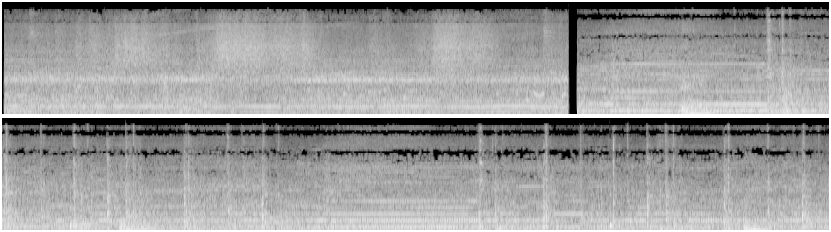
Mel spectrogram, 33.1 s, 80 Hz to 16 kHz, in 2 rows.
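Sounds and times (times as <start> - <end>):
hydraulic unit humming: 11.5 - 33.0.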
